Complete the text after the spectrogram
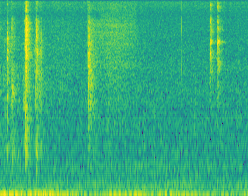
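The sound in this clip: Typing on a computer keyboard while a news item is being edited: faint, sparse keystrokes, with a few quick clicks at the start and another small cluster near the end.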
